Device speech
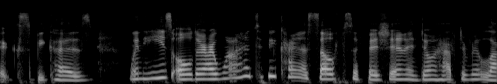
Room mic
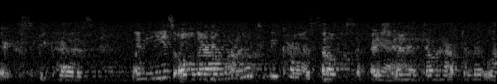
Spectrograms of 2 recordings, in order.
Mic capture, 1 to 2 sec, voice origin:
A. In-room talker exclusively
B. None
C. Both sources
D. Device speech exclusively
D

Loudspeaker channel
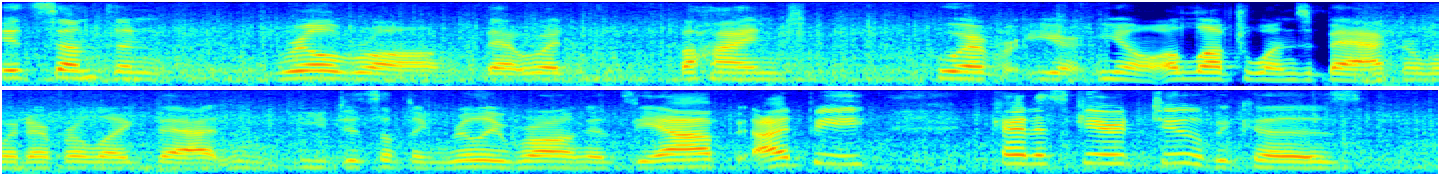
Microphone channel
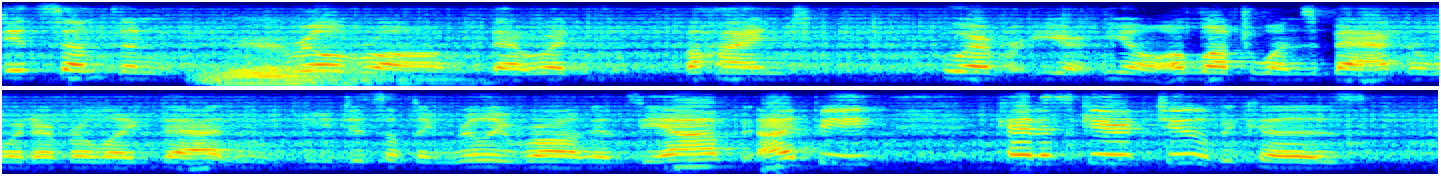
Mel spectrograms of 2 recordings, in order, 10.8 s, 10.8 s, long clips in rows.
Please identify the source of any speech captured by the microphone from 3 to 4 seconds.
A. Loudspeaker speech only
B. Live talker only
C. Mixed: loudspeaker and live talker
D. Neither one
A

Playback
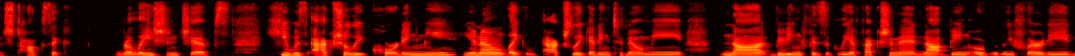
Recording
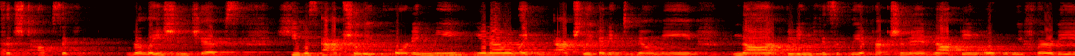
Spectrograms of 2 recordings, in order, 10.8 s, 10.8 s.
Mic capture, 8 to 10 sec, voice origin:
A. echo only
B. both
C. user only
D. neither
A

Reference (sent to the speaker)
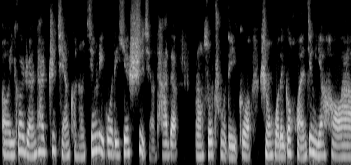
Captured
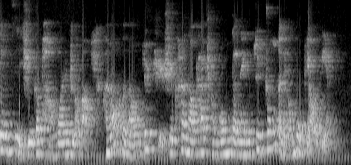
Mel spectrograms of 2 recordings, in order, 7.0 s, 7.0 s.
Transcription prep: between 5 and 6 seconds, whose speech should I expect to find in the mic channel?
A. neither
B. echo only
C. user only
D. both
C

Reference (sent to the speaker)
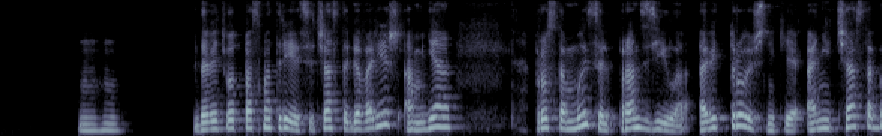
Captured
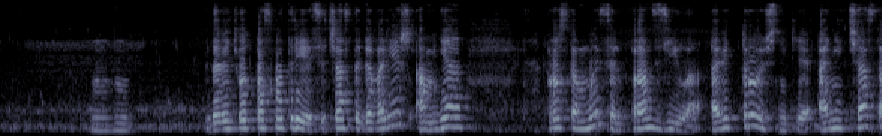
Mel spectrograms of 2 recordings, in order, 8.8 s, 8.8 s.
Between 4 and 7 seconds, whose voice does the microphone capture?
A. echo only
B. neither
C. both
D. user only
A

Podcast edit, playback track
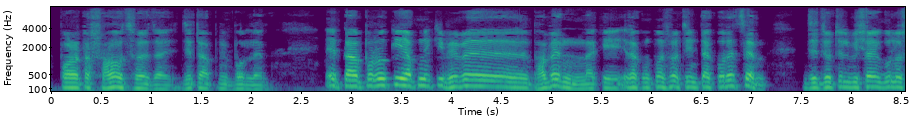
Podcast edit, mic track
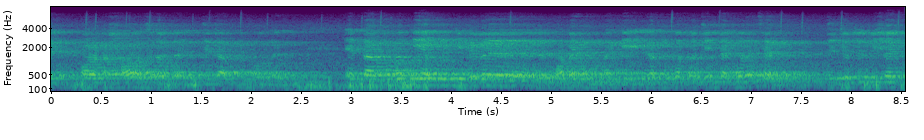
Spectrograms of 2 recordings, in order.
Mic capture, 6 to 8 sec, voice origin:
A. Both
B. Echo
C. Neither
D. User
B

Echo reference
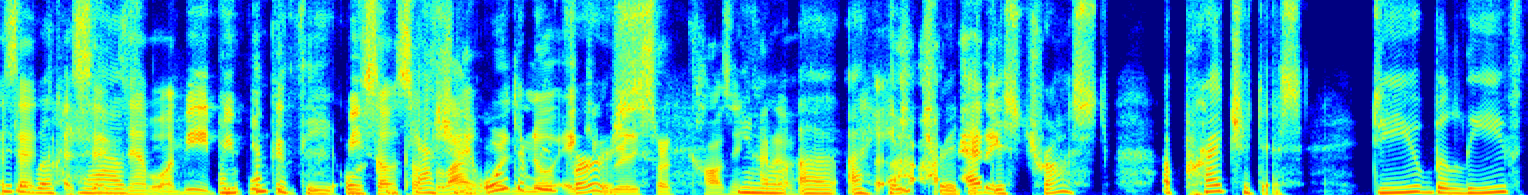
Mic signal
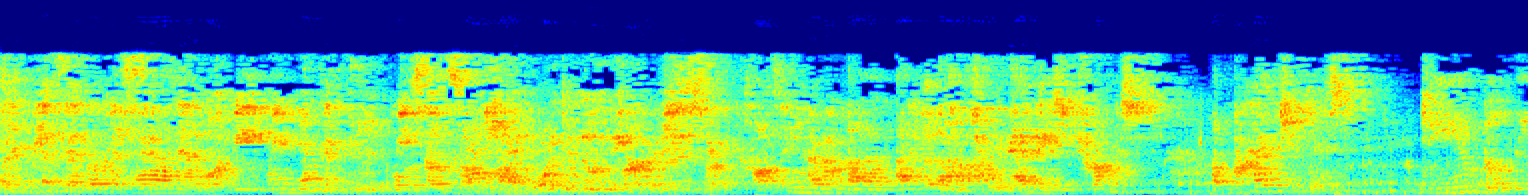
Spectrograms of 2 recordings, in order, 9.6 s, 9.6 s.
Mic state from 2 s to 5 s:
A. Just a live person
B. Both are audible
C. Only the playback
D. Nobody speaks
C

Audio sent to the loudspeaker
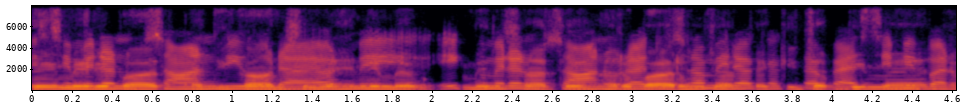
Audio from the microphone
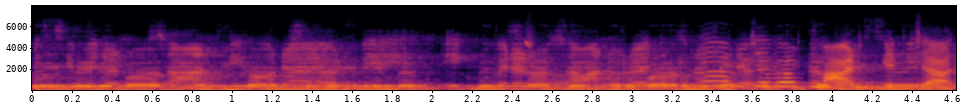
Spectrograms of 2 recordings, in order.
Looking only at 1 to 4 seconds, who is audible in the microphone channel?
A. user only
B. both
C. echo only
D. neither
B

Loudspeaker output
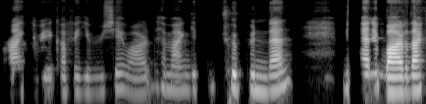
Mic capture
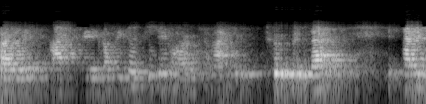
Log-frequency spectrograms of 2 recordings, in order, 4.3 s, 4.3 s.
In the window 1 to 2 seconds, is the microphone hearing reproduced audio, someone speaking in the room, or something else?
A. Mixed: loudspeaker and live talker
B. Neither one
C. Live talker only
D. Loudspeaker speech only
A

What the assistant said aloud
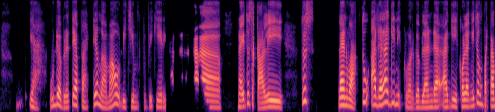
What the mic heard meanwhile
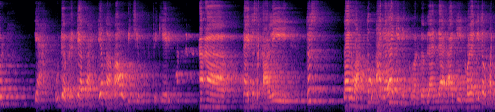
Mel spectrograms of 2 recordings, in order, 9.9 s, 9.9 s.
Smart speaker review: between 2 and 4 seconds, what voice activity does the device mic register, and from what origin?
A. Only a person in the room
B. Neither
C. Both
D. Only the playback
D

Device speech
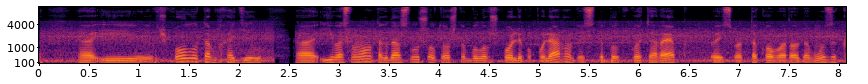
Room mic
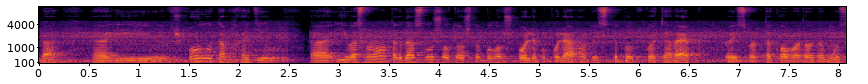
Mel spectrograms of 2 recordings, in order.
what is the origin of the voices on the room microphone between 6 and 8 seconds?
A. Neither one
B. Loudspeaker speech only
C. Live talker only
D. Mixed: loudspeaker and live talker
B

